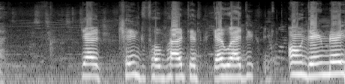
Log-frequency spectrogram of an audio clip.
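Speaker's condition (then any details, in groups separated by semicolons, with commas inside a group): Cerebral palsy; speech impediment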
